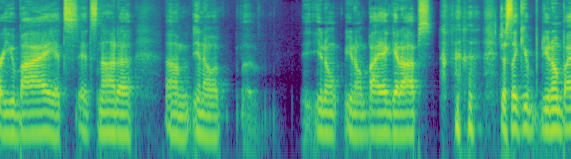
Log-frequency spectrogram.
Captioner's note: chuckles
